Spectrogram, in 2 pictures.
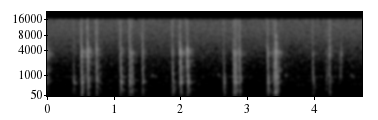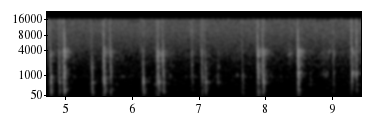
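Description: Fingernails tap and scratch the textured side of a green PET plastic bottle with a red cap, full of liquid and held sideways. About thirty quiet, sharp, dry clicks come in irregular clusters, bright and crisp with almost no ring and very little low end.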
